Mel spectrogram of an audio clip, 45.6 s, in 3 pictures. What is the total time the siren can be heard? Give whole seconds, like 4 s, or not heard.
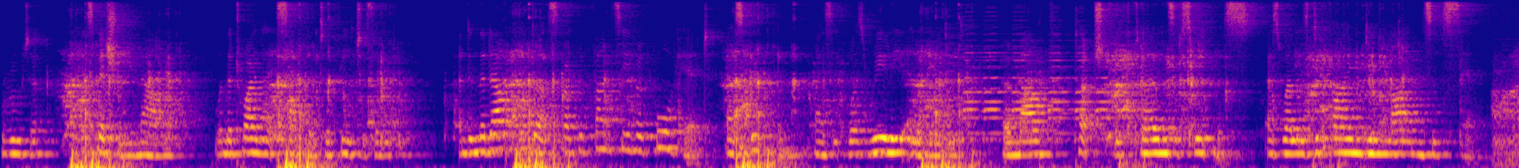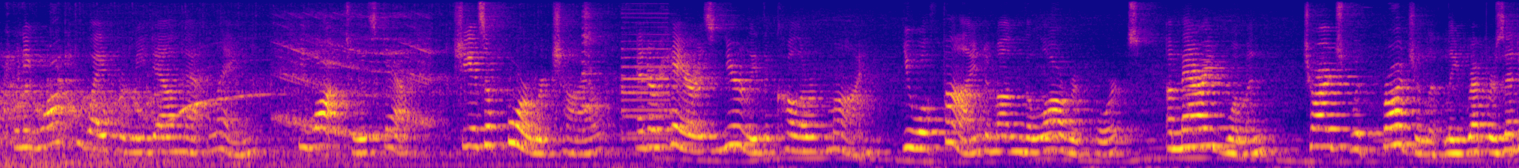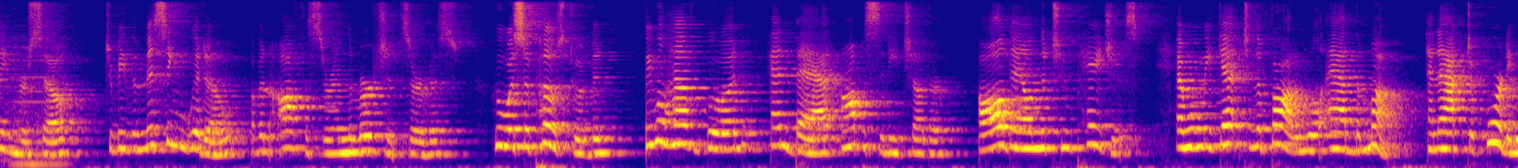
5 s.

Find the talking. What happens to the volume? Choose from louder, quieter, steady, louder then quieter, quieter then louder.
louder.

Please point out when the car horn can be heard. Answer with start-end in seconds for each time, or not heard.
9.4-11.2, 21.0-21.9, 30.4-31.0.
